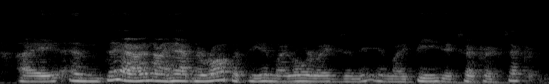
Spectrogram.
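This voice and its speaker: Over noticeable background noise, a man with a fairly high pitch talks at a fairly quick pace with hardly any pauses and fairly even intonation. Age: 70s. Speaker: customer giving testimonial. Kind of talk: testimony.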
